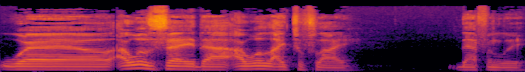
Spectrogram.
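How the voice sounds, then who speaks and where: A man speaks with a Venezuelan accent and fairly even intonation. The recording is very clean, with a silent background. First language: Spanish. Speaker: college student and intern. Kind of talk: casual interview. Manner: halting.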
